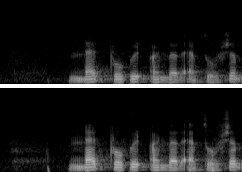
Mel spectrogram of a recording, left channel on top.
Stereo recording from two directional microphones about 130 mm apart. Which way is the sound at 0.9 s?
20° right (ahead or behind).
